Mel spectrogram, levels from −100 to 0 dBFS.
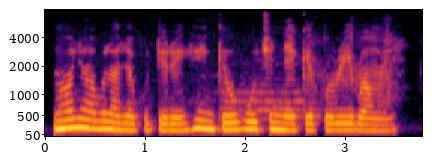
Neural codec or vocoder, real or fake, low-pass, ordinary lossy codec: none; real; 7.2 kHz; none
